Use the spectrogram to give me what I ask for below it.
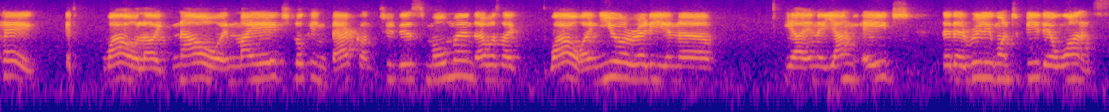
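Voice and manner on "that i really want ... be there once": ordinary talk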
